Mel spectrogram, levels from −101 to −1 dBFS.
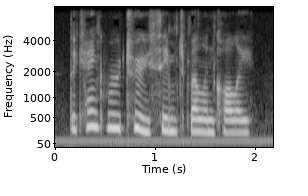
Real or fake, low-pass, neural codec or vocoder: real; 7.2 kHz; none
